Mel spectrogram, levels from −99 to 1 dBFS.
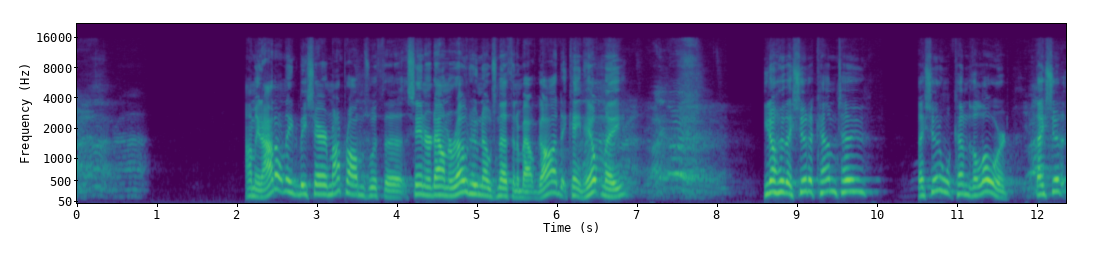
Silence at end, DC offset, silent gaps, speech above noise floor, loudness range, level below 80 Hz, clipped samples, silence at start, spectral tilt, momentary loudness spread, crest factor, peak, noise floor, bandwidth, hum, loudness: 0 s; under 0.1%; none; 57 dB; 3 LU; -82 dBFS; under 0.1%; 0 s; -5.5 dB/octave; 17 LU; 18 dB; -10 dBFS; -83 dBFS; 16 kHz; none; -27 LUFS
